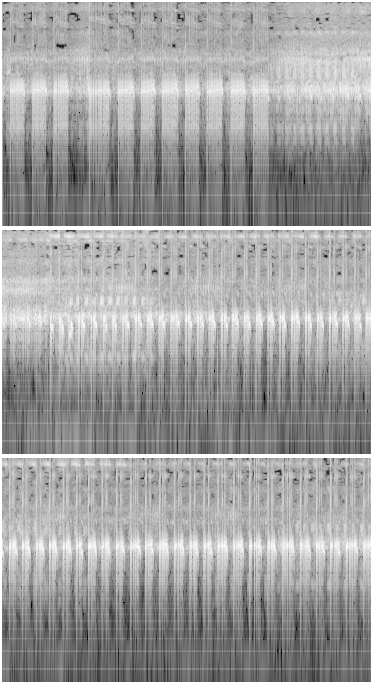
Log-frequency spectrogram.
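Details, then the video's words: Frog heard at night with rhythmic mid-pitched croaks, a brief mixed jumble of overlapping calls, then a long, rapid, even series of clipped pulses. "suara kodok/suara katak/suara bangkong"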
